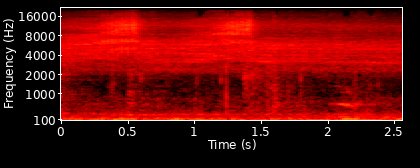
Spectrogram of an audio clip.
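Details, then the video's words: Cicada chorus greeting arrivals in the parking area of Mercusuar Cafe & Resto, Dago Pakar, Bandung: a steady, hissing high-pitched drone with two brief louder shrill surges, over low rumbling background noise. "Amazing banget, begitu keluar mobil langsung disergap suara tonggeret yang dirindukan lah."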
